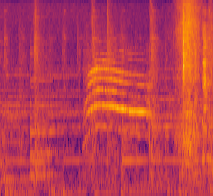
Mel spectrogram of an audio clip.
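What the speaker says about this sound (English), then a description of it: "Like this meowing app that the owner has installed on her smartphone." A cat meow played from a smartphone meowing app, a drawn-out rising-and-falling tone standing out clearly over a low background hum, with a brief noisy rustle at the end.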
